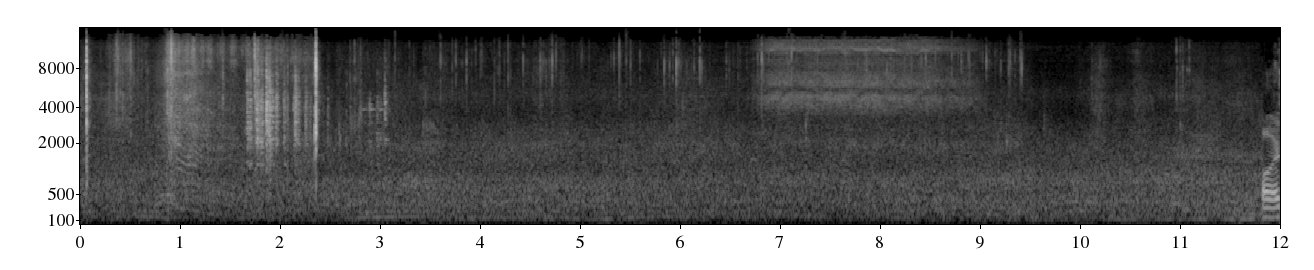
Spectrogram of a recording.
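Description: Spinning reel being worked after a cast: a few sharp clicks in the first couple of seconds, then a steady retrieve under a continuous low hum.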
